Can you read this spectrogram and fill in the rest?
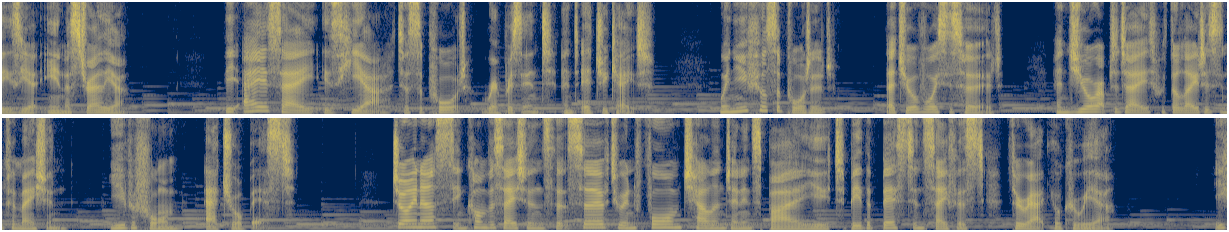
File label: podcast trailer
